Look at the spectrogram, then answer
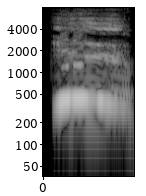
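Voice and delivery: loud high grossed-out ew; a kid's loud yucky ew; disgusted ew. Acted. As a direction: spit out the taste, loud and high. Clifford tastes thermometer.

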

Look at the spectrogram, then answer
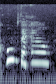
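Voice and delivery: high, startled question; mock-shocked high voice; retold surprised exclaim. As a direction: squeak out your own shock. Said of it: "I said".

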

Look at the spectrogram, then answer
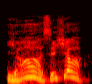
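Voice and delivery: a simple, eager man talking food; runaway man chatting with the boy; Jim's voice. A narrator's reading.

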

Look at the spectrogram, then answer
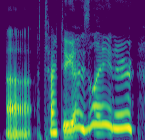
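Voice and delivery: bow out gently in a high voice; a hint of high grandma voice; imitated understanding grandma. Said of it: "She's like".

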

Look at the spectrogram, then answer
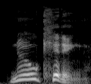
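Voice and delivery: high, loud show of admiration; admiring exclamation. A narrator's reading. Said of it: "exclaimed in the right tone of admiration".

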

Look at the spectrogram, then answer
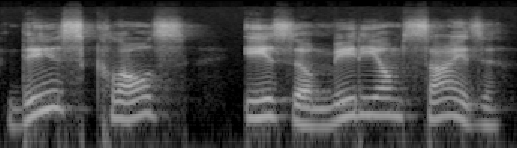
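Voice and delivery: slow, measured English for learners; slow model reading. Shown as a demonstration. Teacher reading an English example for learners, slow model reading. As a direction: read it out slowly as a pronunciation model.

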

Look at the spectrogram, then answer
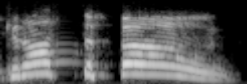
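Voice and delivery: put-on high, sharp order to a kid; nagging parent. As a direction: bark it like a fed-up mom. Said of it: "tell your kid".

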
